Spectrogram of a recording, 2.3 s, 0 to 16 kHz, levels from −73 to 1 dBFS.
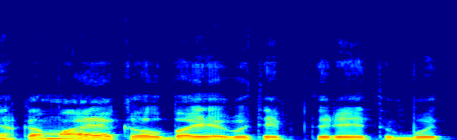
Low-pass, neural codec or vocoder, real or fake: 14.4 kHz; none; real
